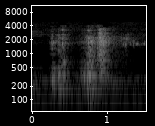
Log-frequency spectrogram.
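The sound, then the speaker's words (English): A door swings open with a drawn-out, groaning creak that rises in two swells, close by and moderately loud, with no voices over it. “And the opening of this door introduces us to another in the series, The Key.”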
